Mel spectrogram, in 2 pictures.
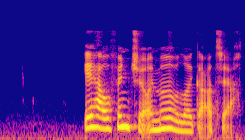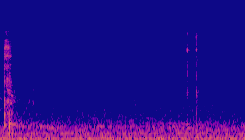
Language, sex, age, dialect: Faroese, female, 15-35, Norðurstreymoy/Eysturoy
